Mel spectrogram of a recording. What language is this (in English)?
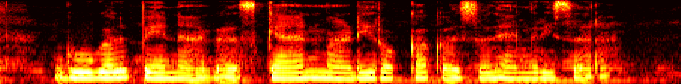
Kannada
